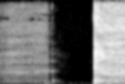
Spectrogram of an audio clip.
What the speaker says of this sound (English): I don't know why I'm coughing so much right now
